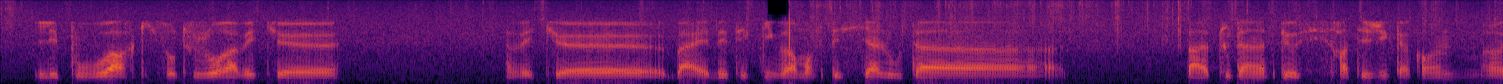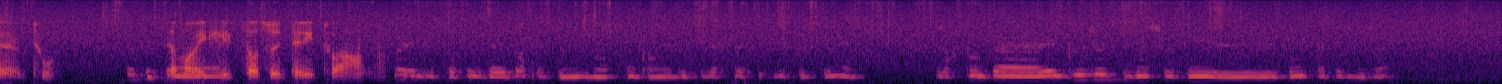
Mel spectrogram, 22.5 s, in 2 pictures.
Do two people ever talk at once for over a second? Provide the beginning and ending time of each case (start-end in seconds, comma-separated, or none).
none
